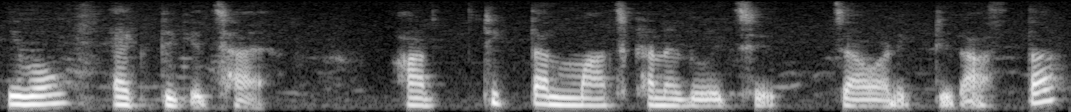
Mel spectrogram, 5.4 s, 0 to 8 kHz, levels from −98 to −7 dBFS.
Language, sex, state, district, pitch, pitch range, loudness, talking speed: Bengali, female, West Bengal, North 24 Parganas, 200 Hz, 185-230 Hz, -20 LUFS, 125 wpm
